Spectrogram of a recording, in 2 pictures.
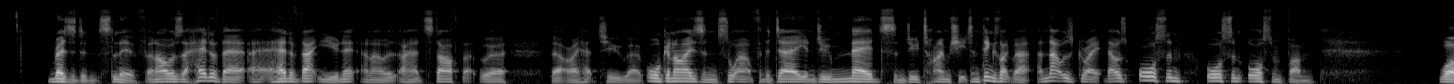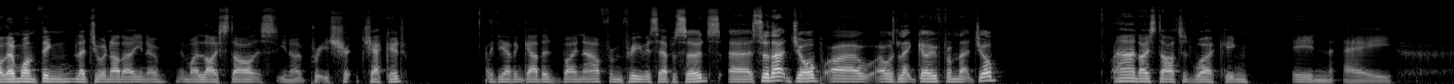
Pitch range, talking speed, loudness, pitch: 110-135 Hz, 200 wpm, -26 LUFS, 120 Hz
